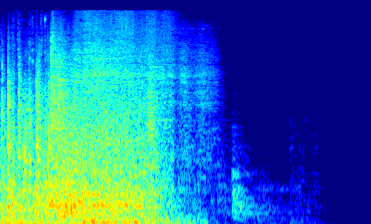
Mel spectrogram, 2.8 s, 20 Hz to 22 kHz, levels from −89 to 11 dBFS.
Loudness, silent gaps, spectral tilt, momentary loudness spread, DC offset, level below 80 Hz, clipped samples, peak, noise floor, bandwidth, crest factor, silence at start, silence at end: -19 LUFS; none; -5 dB/octave; 18 LU; under 0.1%; -28 dBFS; under 0.1%; -4 dBFS; -69 dBFS; 18 kHz; 18 dB; 0 s; 1.25 s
